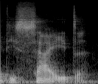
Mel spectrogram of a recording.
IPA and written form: dɪˈsaɪd (decide)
